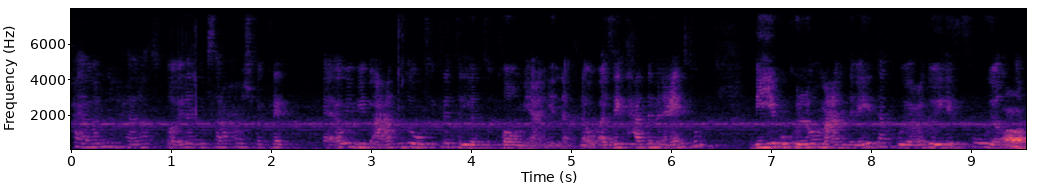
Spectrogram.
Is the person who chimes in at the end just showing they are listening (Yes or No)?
No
